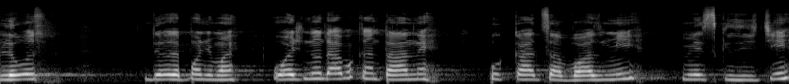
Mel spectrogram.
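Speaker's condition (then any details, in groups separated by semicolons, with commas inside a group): Traumatic brain injury, severe; serious accident, nerve damage with sequelae; 23 days in ICU, then vegetative state; regained sounds after predicted inability to speak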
